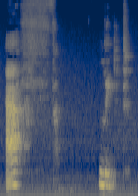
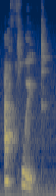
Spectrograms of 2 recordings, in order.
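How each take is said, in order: First: "Athlete" slowly, split in two with a long gap; syllable by syllable. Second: Said in the usual way. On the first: Shown as a demonstration. Teacher saying the word again, syllable by syllable. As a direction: stretch "Athlete" into two separate parts. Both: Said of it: "Let me say it again".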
